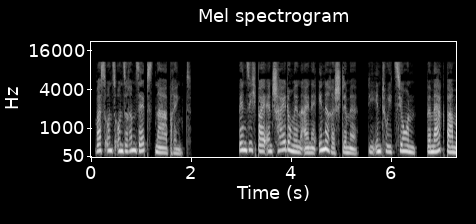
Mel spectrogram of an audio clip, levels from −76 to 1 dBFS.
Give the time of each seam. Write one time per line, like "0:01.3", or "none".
none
